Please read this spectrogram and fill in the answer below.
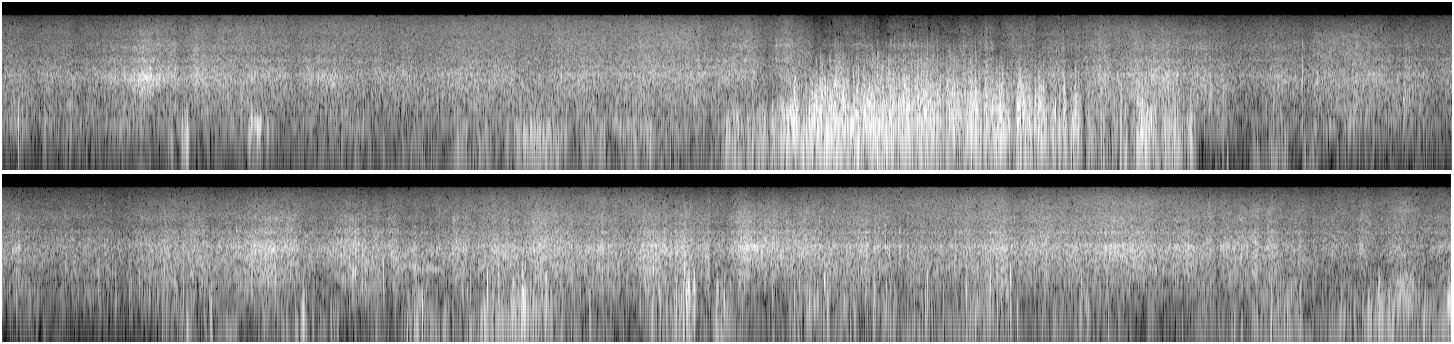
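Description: Wind buffeting the microphone over a steady hiss of skis sliding on snow, with the heaviest buffeting about eight to twelve seconds in.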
